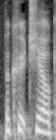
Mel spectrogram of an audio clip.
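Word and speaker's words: bakuchiol: But a fantastic ingredient, bacuchiol. How do you pronounce it? – Bacuchiol. – Yeah, you did it.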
